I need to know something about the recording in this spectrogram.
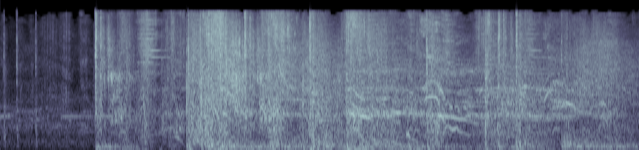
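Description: Musket shots crackle and battle clamour rises in a fierce fight.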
